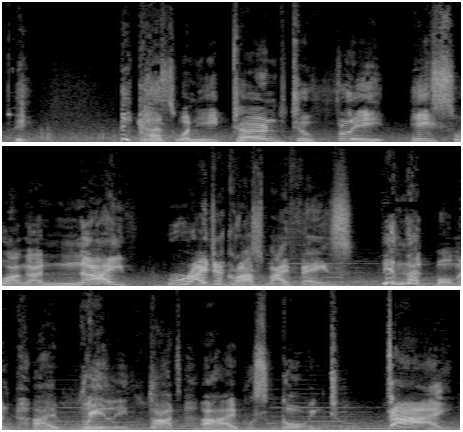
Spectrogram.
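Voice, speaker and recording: A man voicing a nervous, easily frightened night patrolman in a video game, stammering and halting as he talks. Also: on the high side, creaky, pushed and bright, heavily acted.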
